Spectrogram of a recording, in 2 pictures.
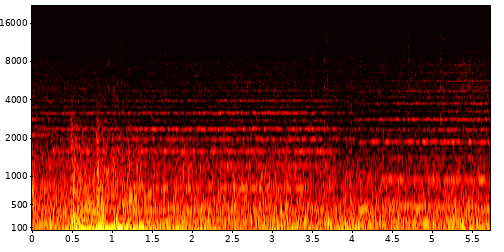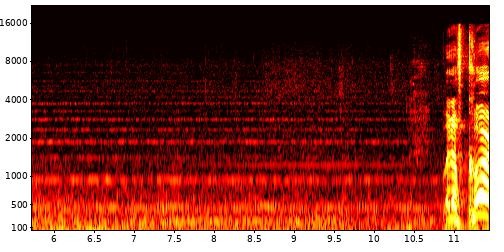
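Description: Steady rain falling across a battle map in Total War, a continuous soft hiss of drops with faint low rumbles, holding even for most of the stretch before a few louder bursts near the end.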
